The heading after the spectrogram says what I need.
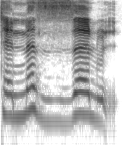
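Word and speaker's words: تَنَزَّلُ: And that is why you say nazza and not just naza. Not naza, not tanazzalul, but tanazzalul. When you say tanaz, you have pronounced the first one, and then zalul, the second one.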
